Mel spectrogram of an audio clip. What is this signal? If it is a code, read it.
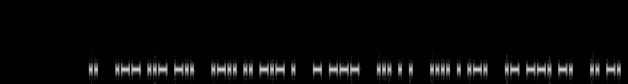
Morse code, heard as a keyed tone, about 42 wpm, 700 Hz. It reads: I WUD LIKE TO SEE HER AGN IN
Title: Sentences from Top 200 Words and Abbreviations 45wpm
